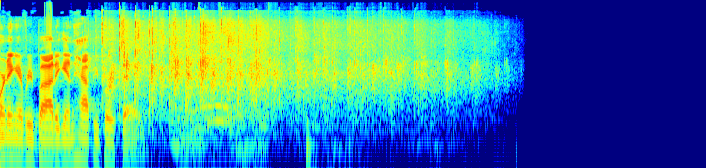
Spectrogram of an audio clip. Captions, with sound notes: everybody, and happy birthday. [Applause]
